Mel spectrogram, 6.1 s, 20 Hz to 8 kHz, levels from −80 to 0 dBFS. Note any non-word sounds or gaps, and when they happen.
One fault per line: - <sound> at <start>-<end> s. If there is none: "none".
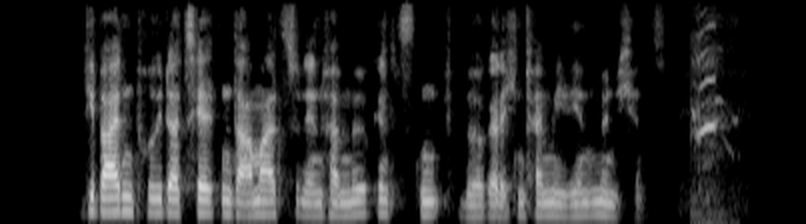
- squeak at 5.2-5.6 s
